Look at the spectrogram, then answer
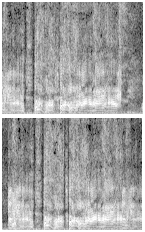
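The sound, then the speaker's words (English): A man's voice, the A Current Affair (ACA) dog man, imitates a dog, with loud, sustained growls breaking into rough barking bursts, continuous with only a brief pause midway. “That's actually a bloke. Remember that? Yeah. We're looking for a dog noise.”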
